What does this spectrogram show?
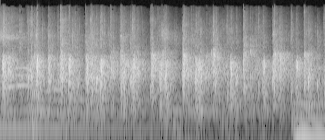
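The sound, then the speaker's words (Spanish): A crowd claps hands in praise of God, a dense, steady patter of many overlapping claps, fairly loud, with a low sustained tone underneath and brief voices mixed in. “Alaben a Dios con palmas y alabanzas.”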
